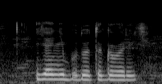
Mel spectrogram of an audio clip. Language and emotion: Russian, neutral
